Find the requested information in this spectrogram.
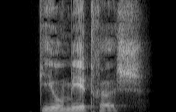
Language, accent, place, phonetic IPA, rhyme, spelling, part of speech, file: German, Germany, Berlin, [ɡeoˈmeːtʁɪʃ], -eːtʁɪʃ, geometrisch, adjective, De-geometrisch.ogg
- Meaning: geometric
